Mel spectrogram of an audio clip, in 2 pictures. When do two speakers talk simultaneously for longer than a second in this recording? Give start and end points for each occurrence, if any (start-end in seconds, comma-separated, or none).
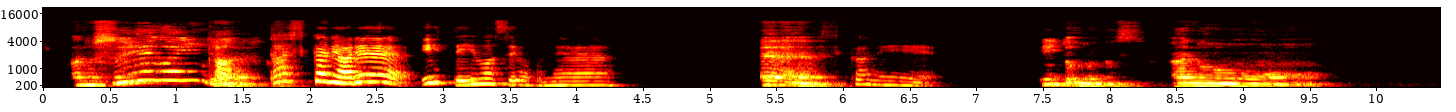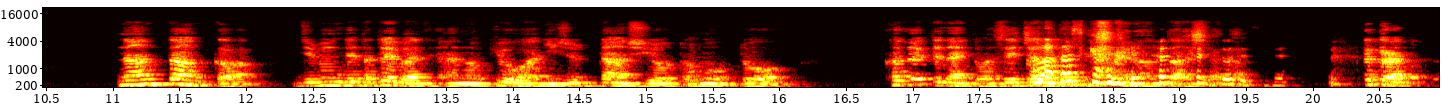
17.8-19.5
